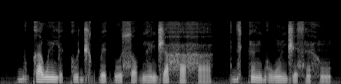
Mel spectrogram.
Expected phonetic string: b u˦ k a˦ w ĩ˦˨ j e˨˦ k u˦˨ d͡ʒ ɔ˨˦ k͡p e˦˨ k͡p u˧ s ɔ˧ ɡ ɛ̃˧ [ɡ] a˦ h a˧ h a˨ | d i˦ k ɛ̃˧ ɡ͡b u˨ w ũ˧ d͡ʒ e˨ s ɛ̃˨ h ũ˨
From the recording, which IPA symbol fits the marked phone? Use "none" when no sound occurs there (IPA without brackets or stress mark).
d͡ʒ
